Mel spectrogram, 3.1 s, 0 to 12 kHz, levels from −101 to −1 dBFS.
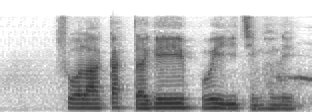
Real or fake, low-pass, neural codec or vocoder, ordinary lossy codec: fake; 7.2 kHz; codec, 16 kHz, 0.4 kbps, LongCat-Audio-Codec; AAC, 48 kbps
